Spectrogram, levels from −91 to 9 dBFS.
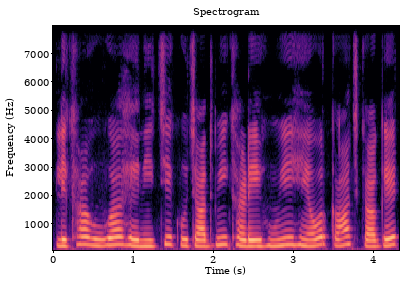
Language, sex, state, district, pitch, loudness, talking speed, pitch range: Hindi, female, Chandigarh, Chandigarh, 230 Hz, -14 LUFS, 195 wpm, 220-260 Hz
